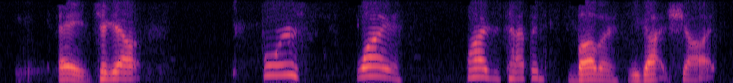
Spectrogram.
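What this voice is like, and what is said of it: Forrest Gump character impression. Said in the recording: “the greatest Forrest Gump impression of all time”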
